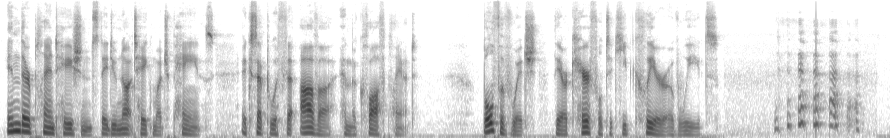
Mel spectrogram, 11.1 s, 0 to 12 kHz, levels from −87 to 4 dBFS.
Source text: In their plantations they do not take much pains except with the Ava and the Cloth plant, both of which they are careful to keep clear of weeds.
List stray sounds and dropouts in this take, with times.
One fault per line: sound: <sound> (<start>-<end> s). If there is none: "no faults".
sound: laugh (9.7-10.8 s)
